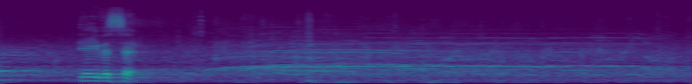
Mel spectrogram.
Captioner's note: cheering and applause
